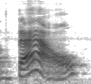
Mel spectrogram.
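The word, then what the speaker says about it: bao: wu and the perfect bow a bow is not b-o-w like bowing at the end of a show it's spelled b-a-o and it is a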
